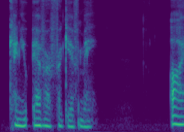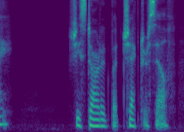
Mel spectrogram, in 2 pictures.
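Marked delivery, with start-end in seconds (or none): 0.2-1.5 hushed, quieter whispering. Holding her hands tightly, a man asks his darling's forgiveness: whispering. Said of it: "he whispered".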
